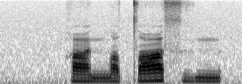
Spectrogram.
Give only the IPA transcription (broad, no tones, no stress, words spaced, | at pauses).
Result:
qænətˤæsə̤n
